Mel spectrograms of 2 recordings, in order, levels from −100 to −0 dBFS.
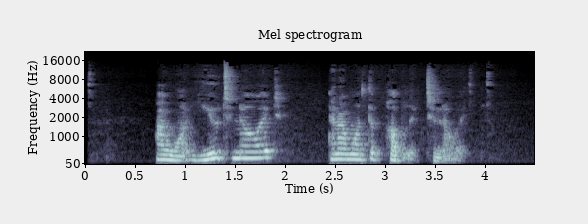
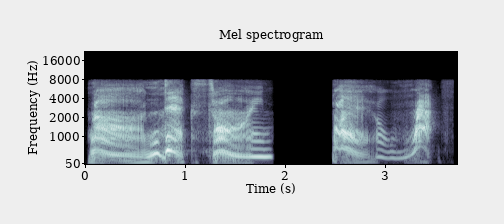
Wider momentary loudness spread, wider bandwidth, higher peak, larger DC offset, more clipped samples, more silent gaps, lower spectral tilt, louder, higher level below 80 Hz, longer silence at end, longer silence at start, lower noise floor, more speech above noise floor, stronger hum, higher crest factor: second, 11 LU vs 15 LU; first, 14.5 kHz vs 8 kHz; second, -4 dBFS vs 0 dBFS; neither; neither; second, none vs 1.89-2.47 s; first, -6 dB/octave vs -2.5 dB/octave; second, -22 LUFS vs -15 LUFS; second, -60 dBFS vs -46 dBFS; first, 0.45 s vs 0.25 s; about the same, 0.05 s vs 0.05 s; second, -65 dBFS vs under -90 dBFS; second, 44 dB vs over 75 dB; neither; about the same, 20 dB vs 16 dB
